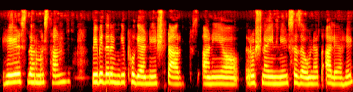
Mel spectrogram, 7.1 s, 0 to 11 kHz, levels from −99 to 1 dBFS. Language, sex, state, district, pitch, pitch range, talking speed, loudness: Marathi, female, Maharashtra, Pune, 225 Hz, 210-250 Hz, 100 wpm, -16 LUFS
